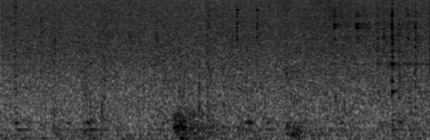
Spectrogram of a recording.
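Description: Low rumbling shuffle of a crowd of students moving through a hall, with two dull thumps, the first about two seconds in and the louder of the two, and a second about a second later.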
